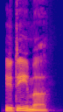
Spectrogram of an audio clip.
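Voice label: "oedema", English, British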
